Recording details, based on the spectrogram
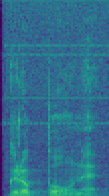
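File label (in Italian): "groppone", dialettale crespinese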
